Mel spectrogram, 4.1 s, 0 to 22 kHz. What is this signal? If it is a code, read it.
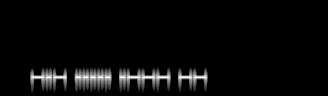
Morse code, heard as a keyed tone, about 25 wpm, 700 Hz. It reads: K5JM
